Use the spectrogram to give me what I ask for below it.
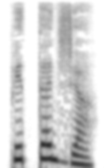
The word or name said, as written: ಪದಾಜಿ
